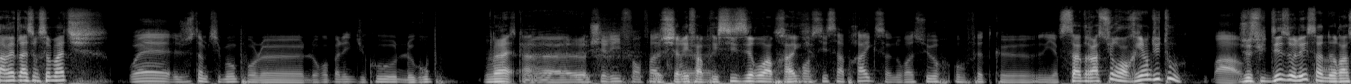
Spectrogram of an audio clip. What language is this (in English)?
French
